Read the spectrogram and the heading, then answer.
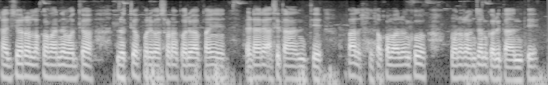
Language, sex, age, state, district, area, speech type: Odia, male, 18-30, Odisha, Malkangiri, urban, spontaneous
